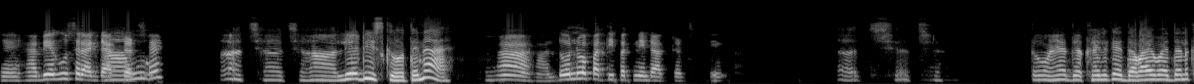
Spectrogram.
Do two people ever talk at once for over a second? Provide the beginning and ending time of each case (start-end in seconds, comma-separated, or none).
none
